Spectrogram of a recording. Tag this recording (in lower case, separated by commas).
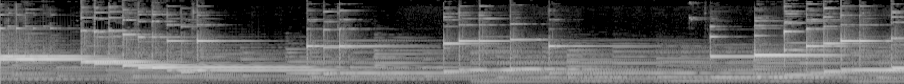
xylophone, marimba, mallet percussion, glockenspiel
